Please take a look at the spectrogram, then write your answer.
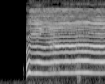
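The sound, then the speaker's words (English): A person imitates a squirrel's squeak with one sustained, high, nasal squeal that starts abruptly after a short silence and holds steady and loud for nearly two seconds. “Have you ever heard a squirrel just like squeaking?”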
